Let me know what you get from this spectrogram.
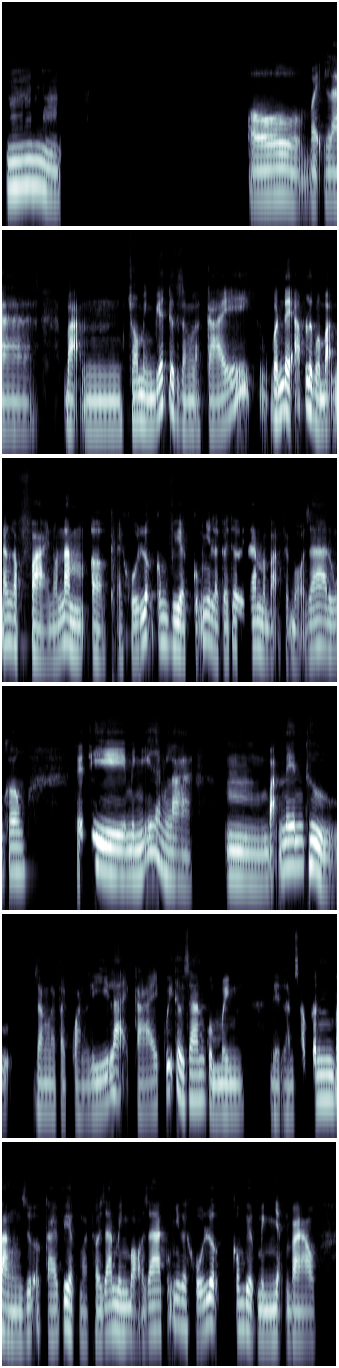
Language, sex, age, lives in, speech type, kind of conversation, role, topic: Vietnamese, male, 20-24, Vietnam, conversation, advice, advisor, Tôi nên nghỉ việc hay cố gắng tiếp tục khi đang kiệt sức?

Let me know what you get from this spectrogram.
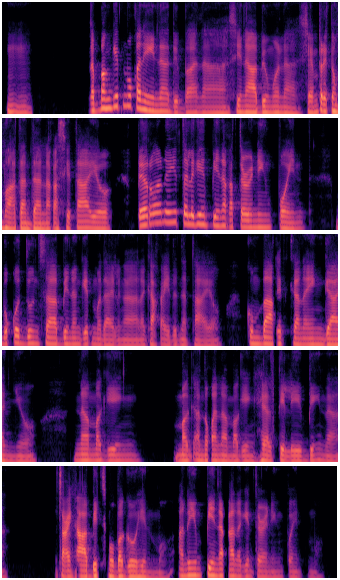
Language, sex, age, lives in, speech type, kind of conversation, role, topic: Filipino, male, 45-49, Philippines, conversation, podcast, host, Paano mo sinisimulan ang umaga para maging mas malusog ang araw mo?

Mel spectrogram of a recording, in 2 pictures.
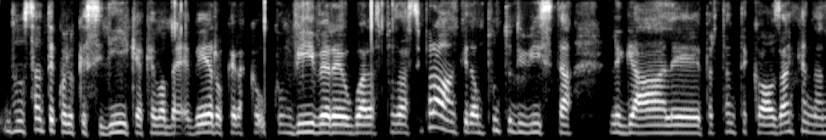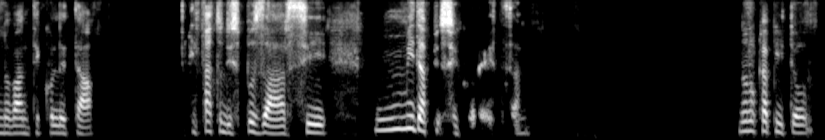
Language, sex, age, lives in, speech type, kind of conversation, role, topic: Italian, female, 55-59, Italy, conversation, advice, user, Perché state pensando di sposarvi ora, dopo una lunga convivenza?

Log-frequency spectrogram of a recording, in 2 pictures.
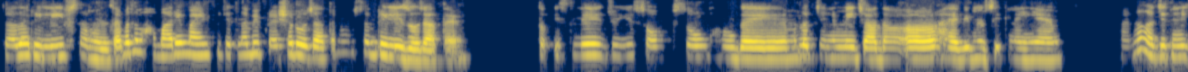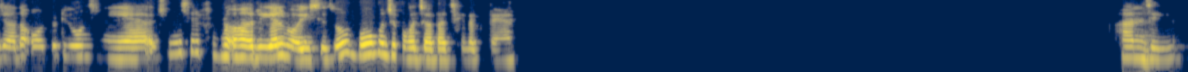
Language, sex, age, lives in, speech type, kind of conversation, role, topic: Hindi, female, 20-24, India, conversation, podcast, guest, Bachpan ka kaunsa gaana aaj bhi tumhe yaad hai, aur kyun?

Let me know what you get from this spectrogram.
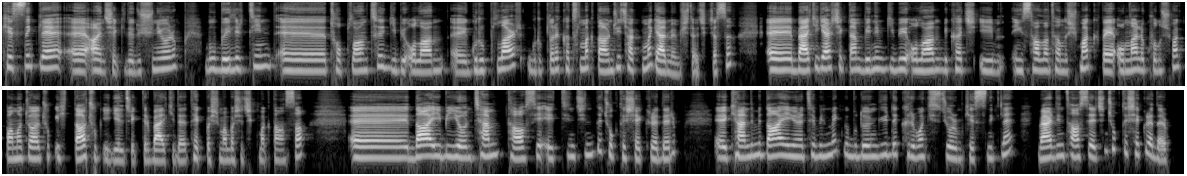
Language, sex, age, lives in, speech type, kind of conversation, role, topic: Turkish, female, 25-29, Poland, conversation, advice, user, Sağlıksız bir başa çıkma yöntemi olarak aşırı yeme veya alkol kullanımı yaşadığınızı düşünüyor musunuz?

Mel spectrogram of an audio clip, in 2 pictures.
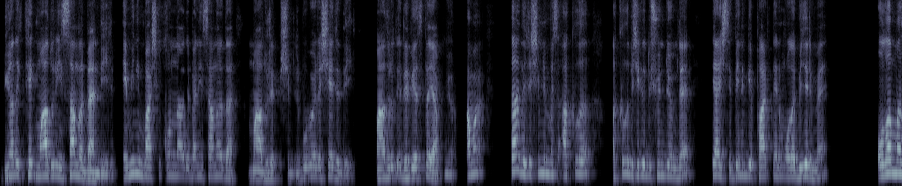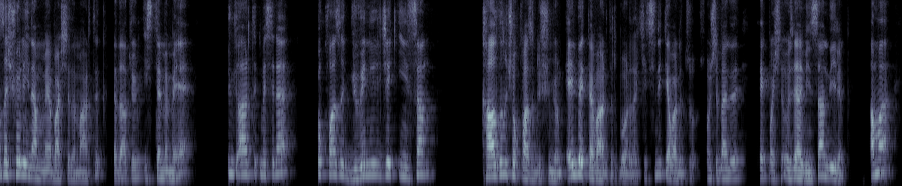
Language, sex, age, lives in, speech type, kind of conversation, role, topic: Turkish, male, 25-29, Bulgaria, conversation, advice, user, Partnerime karşı güvenimi kaybettim ve sadakatsizlikten şüpheleniyorum; ne hissediyorum ve bu durumu nasıl anlatabilirim?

